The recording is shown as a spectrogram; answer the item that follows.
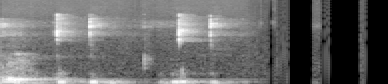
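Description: About six faint clicks from computer controls over the first second and a half, as moves are stepped through on an on-screen chessboard.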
